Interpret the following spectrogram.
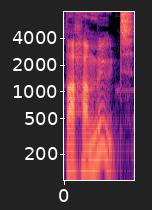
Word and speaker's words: Bahamut: in muslim storytelling and this particular Muhammad was pronounced Baha moot and was transcribed as such by an English scholar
